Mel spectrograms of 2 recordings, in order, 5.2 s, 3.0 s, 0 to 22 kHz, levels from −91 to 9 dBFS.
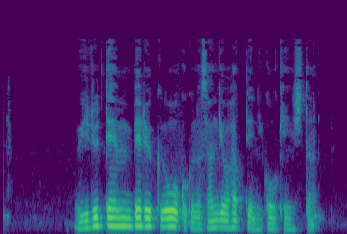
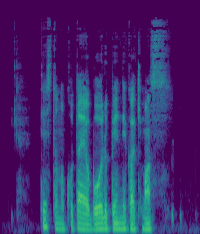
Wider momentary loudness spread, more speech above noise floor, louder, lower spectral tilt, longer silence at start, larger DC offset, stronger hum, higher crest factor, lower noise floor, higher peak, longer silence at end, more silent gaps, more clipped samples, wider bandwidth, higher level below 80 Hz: first, 16 LU vs 11 LU; first, 48 dB vs 32 dB; first, -21 LUFS vs -24 LUFS; first, -8 dB/octave vs -5.5 dB/octave; first, 1.1 s vs 0.6 s; neither; neither; about the same, 18 dB vs 20 dB; first, -68 dBFS vs -55 dBFS; about the same, -4 dBFS vs -4 dBFS; about the same, 0.45 s vs 0.5 s; neither; neither; second, 11 kHz vs 16 kHz; about the same, -52 dBFS vs -52 dBFS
